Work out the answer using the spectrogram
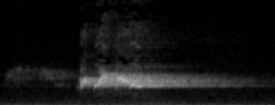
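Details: Red-whiskered bulbul: a soft short note, then one strong, bright warbled phrase sliding down and fading out over about a second, clean with no other sounds.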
